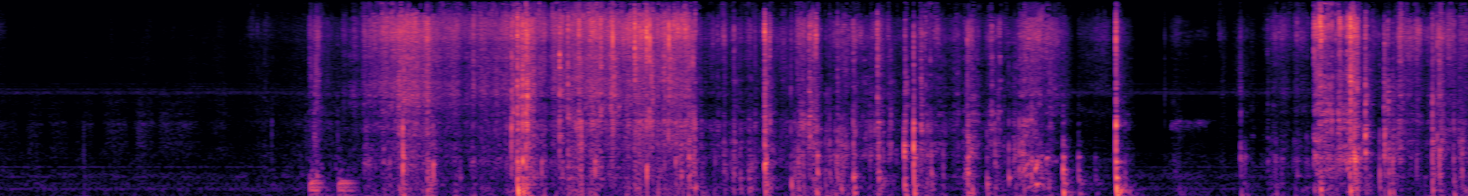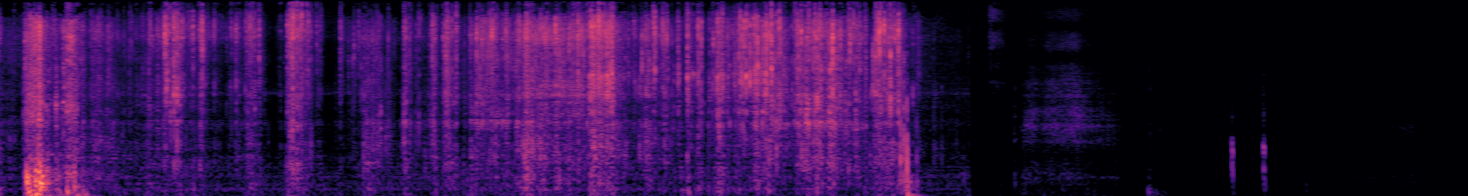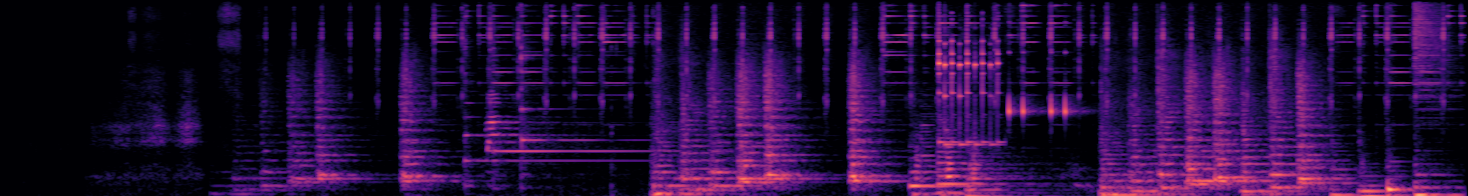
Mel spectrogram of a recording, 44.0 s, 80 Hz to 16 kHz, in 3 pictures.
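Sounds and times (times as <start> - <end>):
packaging crinkling and tearing: 3.2 - 10.7, 12.7 - 24.4.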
